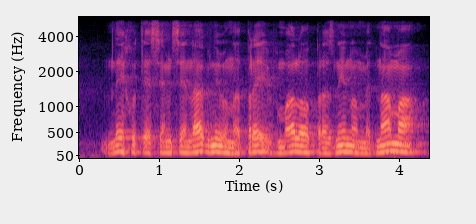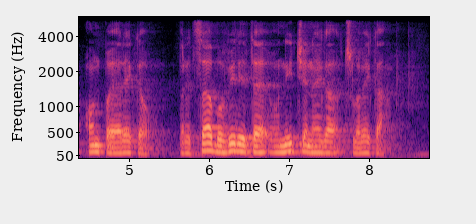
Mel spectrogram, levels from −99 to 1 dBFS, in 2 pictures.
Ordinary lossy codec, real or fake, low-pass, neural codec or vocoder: none; real; 5.4 kHz; none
